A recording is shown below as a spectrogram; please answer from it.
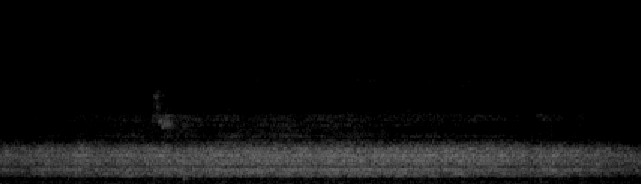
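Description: Audience applause heard through a television speaker, thin and faint, swelling in the middle and fading away toward the end.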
